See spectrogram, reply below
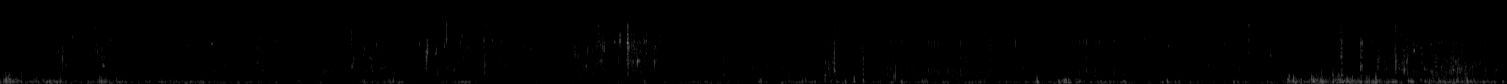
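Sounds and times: hands splashing in muddy water: 3.4 - 6.8, 11.4 - 15.0.

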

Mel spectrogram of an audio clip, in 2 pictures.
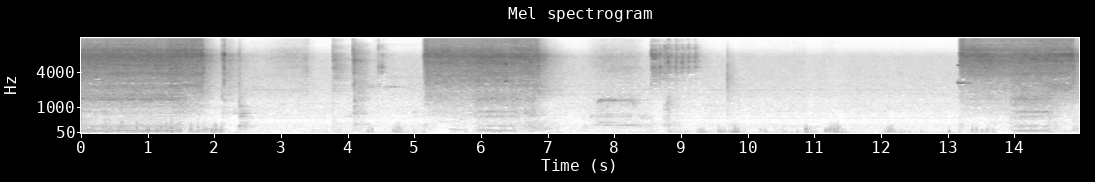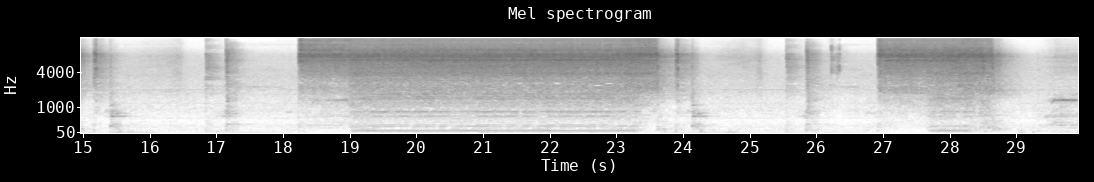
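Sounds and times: stitching machine whirring: 26.9 - 29.9.

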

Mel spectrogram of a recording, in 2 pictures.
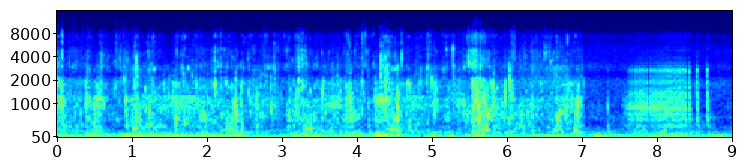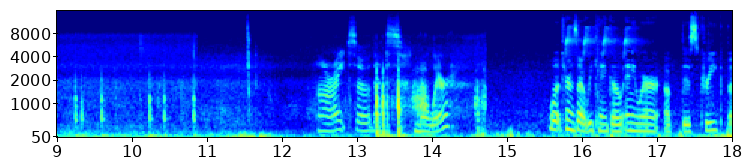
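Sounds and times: paddle strokes splashing: 0.0 - 7.6.

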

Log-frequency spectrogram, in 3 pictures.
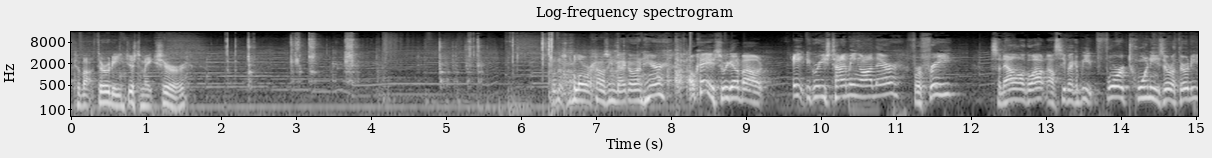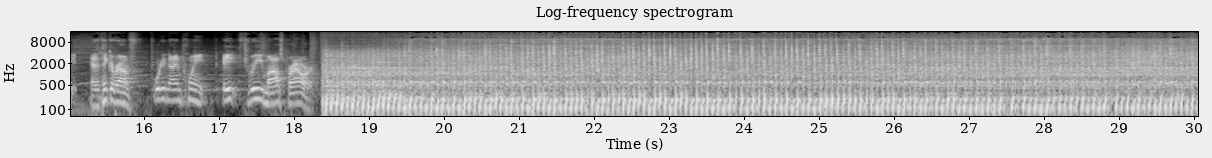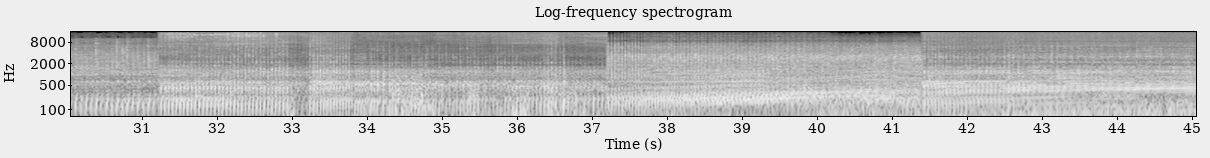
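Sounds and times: small engine idling and revving: 18.4 - 45.0.

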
